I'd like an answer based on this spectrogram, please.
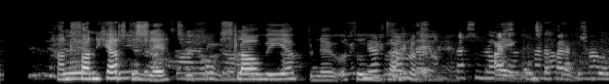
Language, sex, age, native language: Icelandic, female, 14, Icelandic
